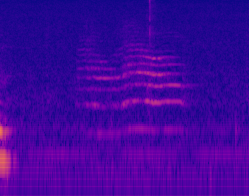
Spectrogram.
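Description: A domestic cat meowing once: a single drawn-out call about a second long, starting just before the middle.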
